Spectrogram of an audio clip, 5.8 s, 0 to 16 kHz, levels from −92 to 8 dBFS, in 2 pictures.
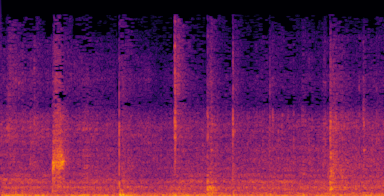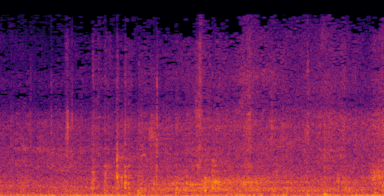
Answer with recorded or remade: recorded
